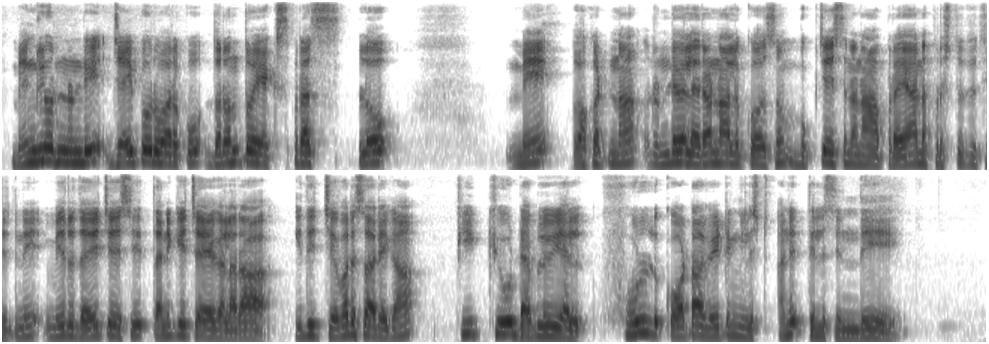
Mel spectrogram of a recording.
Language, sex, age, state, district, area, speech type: Telugu, male, 30-45, Andhra Pradesh, Nellore, urban, read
